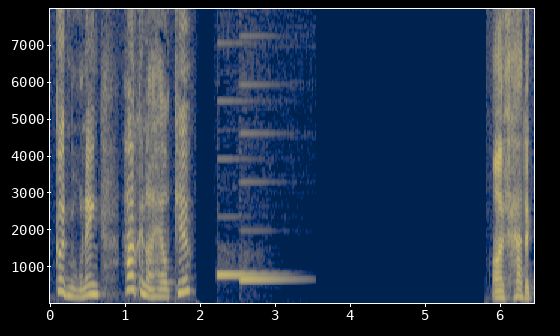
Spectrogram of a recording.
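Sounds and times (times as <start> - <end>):
speech: 0.2 - 2.0, 5.9 - 6.4
electronic chime prompt tone: 2.2 - 3.6.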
